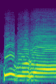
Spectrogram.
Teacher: Kubra 2 harakat saja. Jangan 4 harakat.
